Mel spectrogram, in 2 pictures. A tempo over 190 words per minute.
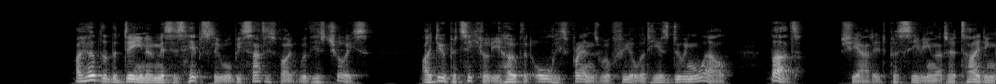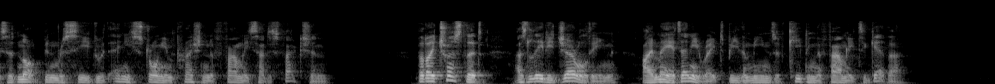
Yes: average, 200 wpm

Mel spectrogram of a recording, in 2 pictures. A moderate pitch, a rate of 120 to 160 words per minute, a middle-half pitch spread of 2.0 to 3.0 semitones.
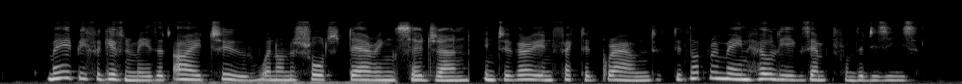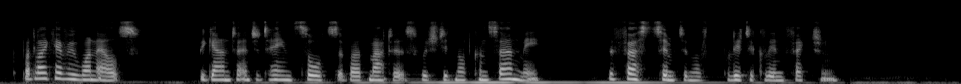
No: high, 205 Hz; average, 150 wpm; average, 2.7 semitones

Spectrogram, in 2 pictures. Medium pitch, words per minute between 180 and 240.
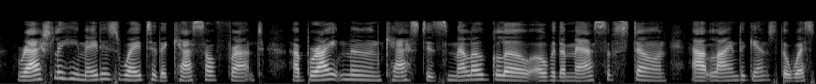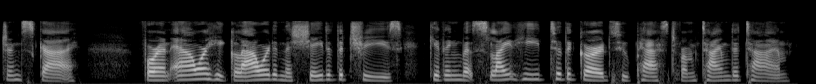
No: high, 200 Hz; average, 185 wpm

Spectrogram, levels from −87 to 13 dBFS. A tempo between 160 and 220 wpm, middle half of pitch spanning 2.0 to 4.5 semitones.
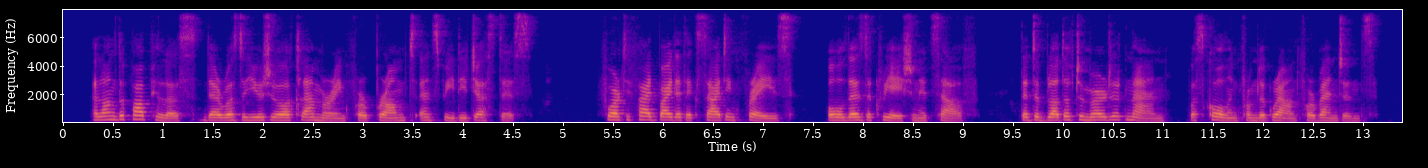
Yes: average, 165 wpm; average, 3.1 semitones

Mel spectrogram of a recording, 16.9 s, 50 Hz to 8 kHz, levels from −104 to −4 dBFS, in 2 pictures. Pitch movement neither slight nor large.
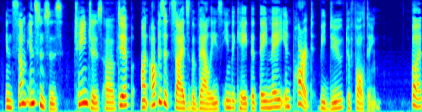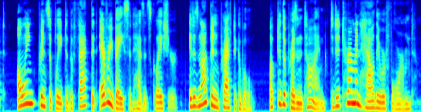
No: wide, 7.5 semitones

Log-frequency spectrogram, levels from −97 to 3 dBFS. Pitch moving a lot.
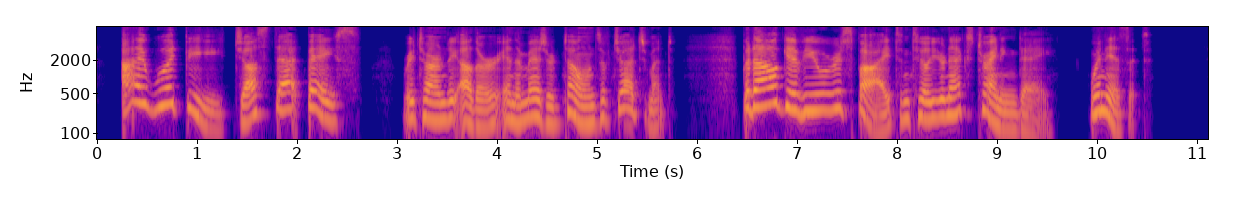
Yes: wide, 8.1 semitones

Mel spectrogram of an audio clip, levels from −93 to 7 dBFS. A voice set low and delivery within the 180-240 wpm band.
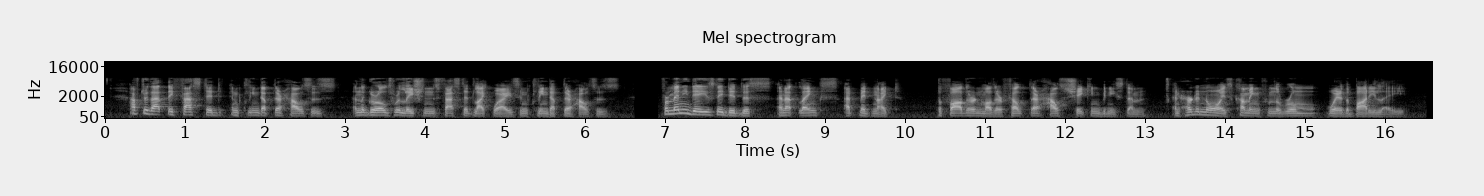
Yes: low, 130 Hz; average, 190 wpm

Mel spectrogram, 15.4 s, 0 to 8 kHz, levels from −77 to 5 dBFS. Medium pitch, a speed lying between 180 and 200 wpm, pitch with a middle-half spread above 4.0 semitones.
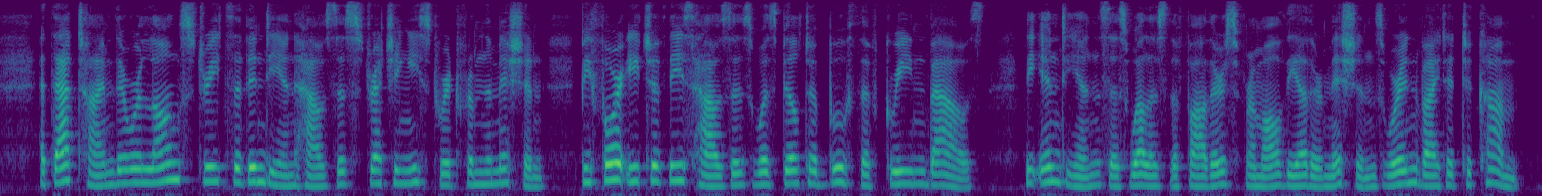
No: medium, 180 Hz; average, 165 wpm; average, 4.5 semitones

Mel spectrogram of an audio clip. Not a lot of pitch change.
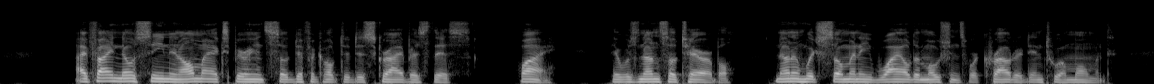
Yes: narrow, 2.3 semitones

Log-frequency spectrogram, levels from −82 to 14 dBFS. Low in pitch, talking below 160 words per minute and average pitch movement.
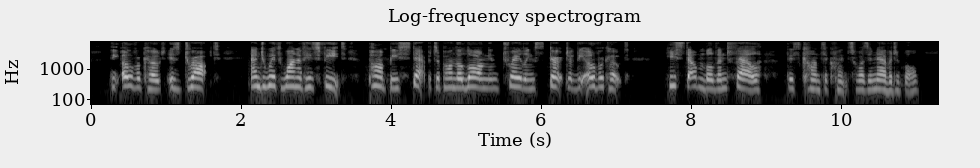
No: very high, 250 Hz; average, 150 wpm; average, 3.4 semitones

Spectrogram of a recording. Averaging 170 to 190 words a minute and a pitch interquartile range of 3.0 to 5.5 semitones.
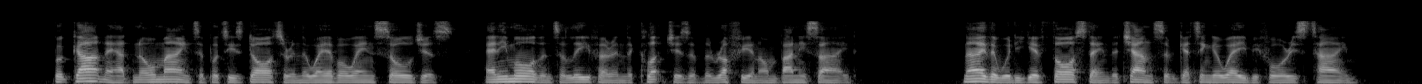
No: average, 180 wpm; narrow, 2.5 semitones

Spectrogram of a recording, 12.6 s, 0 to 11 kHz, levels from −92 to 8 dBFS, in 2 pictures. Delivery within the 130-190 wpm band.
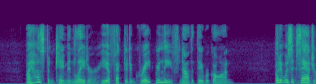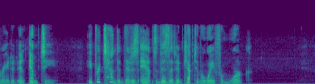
Yes: average, 155 wpm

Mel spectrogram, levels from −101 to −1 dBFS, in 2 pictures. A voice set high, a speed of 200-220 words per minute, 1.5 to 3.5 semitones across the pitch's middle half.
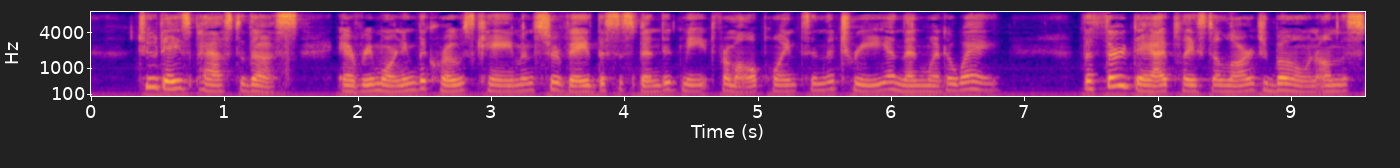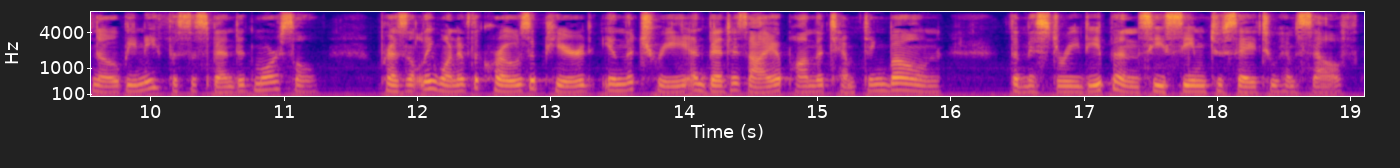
No: medium, 175 Hz; fast, 205 wpm; average, 3.0 semitones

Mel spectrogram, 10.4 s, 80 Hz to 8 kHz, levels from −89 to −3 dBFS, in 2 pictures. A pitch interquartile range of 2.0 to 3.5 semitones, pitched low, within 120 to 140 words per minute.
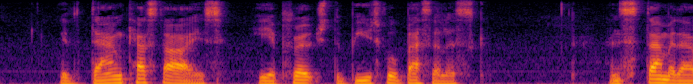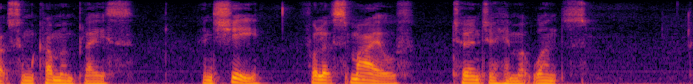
Yes: average, 2.9 semitones; low, 105 Hz; slow, 135 wpm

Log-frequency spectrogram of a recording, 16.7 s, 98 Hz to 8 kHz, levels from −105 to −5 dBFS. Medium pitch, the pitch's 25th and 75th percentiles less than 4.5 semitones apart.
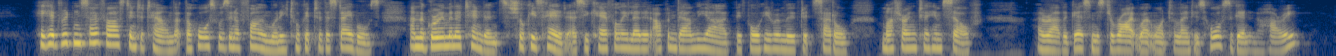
No: medium, 180 Hz; average, 4.8 semitones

